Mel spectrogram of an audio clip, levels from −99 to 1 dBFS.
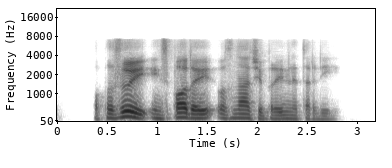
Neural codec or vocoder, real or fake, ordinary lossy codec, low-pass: codec, 16 kHz, about 1 kbps, DyCAST, with the encoder's durations; fake; MP3, 64 kbps; 7.2 kHz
